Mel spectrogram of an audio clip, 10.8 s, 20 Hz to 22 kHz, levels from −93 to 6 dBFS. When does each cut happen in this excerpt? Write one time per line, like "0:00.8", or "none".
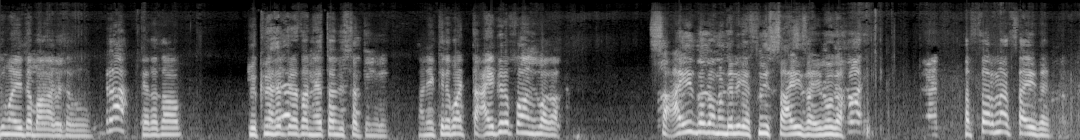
none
